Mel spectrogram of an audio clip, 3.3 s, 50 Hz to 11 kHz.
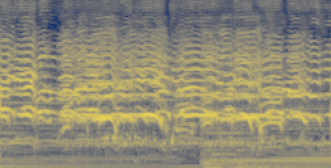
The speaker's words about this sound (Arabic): إذن الأطفال يلعبون بحطام هذه الطائرة التي كانت تقتلهم طيلة 8 أعوام، يلعبون بهذه الطائرة وحطامها ويستمتعون باللعب على حطام هذه الطائرة.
